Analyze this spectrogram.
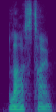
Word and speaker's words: last time: stuffed last time like just the letter T at the end of last the T disappears last time last time the t is coming from the word time not last so last time so of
